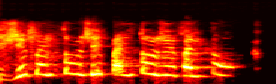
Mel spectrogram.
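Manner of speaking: tiny, shrill, very high, rapid, squeaky voice. Speaker relays what an animal told her in animal communication; small high-pitched voice. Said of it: "avec une petite voix aiguë".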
